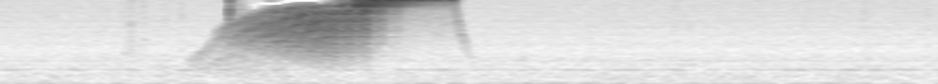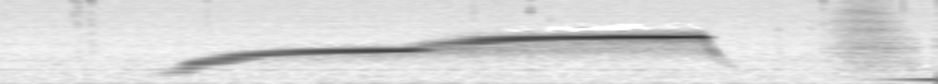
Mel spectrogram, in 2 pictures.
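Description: Digital audio feedback from an Ableton Live effects rack, ringing through a high-Q EQ Eight filter whose frequency a smooth random LFO sweeps. A short hissy sweep rises to a very high pitch about a second in, then a whistling tone glides upward in two steps and cuts off near the end.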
